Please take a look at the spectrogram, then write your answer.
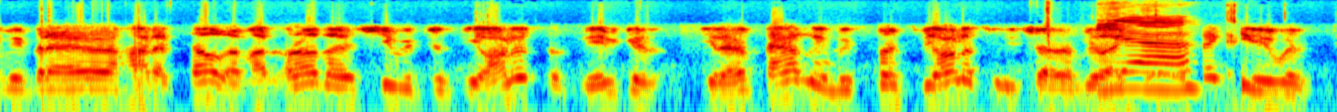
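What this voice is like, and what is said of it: Speaks with a noticeable accent. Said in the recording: “the accent, like, it just sounds a lot ... better”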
